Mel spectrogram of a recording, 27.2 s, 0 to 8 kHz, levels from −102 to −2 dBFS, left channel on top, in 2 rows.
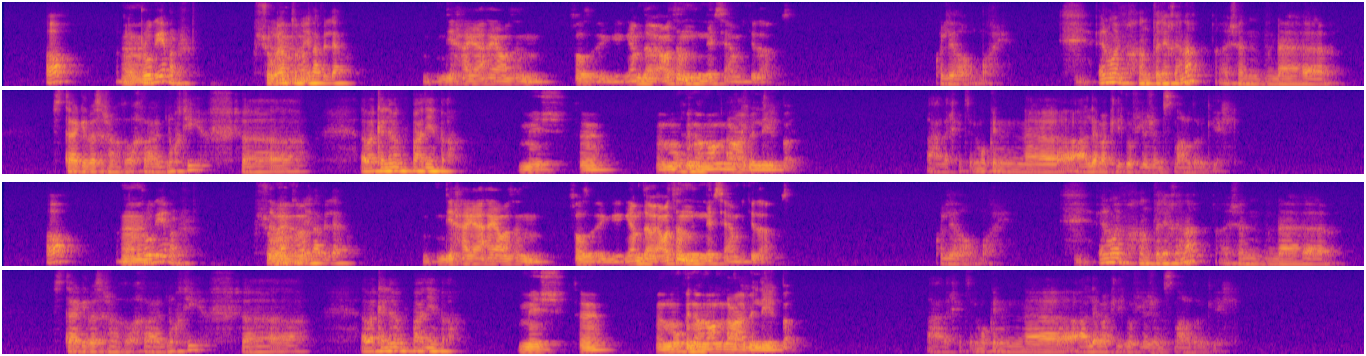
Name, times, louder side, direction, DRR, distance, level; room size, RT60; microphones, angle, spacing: voice 1, 1.1-1.8 2.5-3.4 9.4-10.0 10.6-13.3 14.1-16.6 16.9-18.2 20.9-21.4 22.9-25.9, left 3 dB, 65° left, 0.7 m, -32 dB
voice 2, 2.7-3.1 4.2-5.4 5.7-7.7 10.7-10.8 18.8-19.7 20.2-21.5, right 3 dB, 75° right, 0.7 m, -29 dB
2.8 x 2.5 x 3.2 m
head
